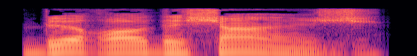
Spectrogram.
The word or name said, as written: bureau de change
